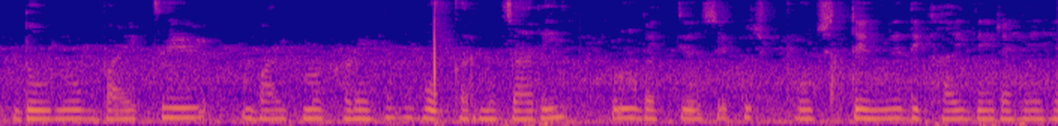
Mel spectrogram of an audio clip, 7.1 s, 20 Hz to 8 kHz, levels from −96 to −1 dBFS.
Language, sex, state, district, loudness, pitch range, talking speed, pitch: Hindi, female, Jharkhand, Jamtara, -42 LUFS, 200-215 Hz, 170 wpm, 205 Hz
